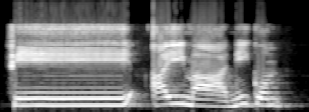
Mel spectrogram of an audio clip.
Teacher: فی ایمانکم، فا کے بعد جو یا ہے یہ یا مدہ ہے. ایک الف، 2.5 الف کے برابر یا 3 الف کے برابر آپ اس کو لمبا کریں گے، کیونکہ یا کے اوپر جو مد ہے یہ مد منفصل ہے، اور مد منفصل کی مقدار 2.5 سے 3 الف کے برابر لمبا کرنا ہوتی ہے.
